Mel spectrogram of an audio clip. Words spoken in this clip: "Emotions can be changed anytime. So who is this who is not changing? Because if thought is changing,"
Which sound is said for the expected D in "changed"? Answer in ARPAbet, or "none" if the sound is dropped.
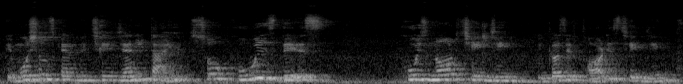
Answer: none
